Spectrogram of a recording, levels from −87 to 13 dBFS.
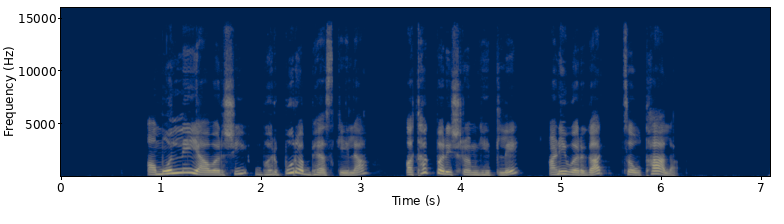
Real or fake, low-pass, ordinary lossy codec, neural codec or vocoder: real; 14.4 kHz; none; none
